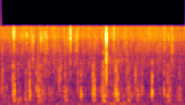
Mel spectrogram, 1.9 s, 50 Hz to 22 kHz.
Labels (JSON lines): {"label": "biophony, sea urchins (Echinidae)", "recorder": "SoundTrap 600 or HydroMoth"}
